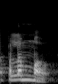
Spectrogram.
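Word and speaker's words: plumber: Okay, तो then are is silent, इसलिए मैंने लिखा प्लम्बर।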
